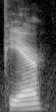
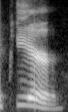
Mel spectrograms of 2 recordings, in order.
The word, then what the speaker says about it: Pierre: it's about 60 miles southeast of Pierre Pier South Dakota we don't say Pierre Pier whatever I also say Illinois I'm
